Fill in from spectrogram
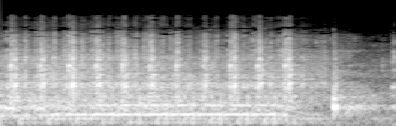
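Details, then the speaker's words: Handi Quilter Capri sitdown longarm, stitched while turned manually: quick, even stitching clatter with a steady tone and a sharp catching sound because the top thread tension is too tight; tension is being reduced but still too tight afterwards. "so it looks to me like the top is too tight so I'm going to reduce the tension"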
